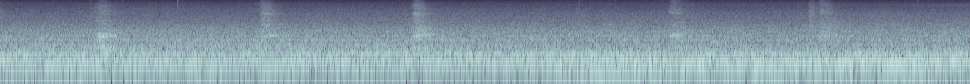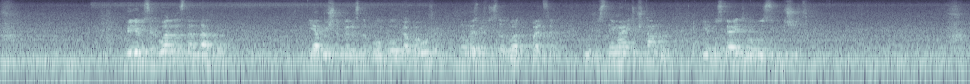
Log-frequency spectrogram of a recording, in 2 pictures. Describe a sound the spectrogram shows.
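A barbell clinks softly as it is lifted and lowered.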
